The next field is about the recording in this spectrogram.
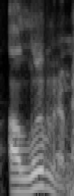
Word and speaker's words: aluminium: Uh, yeah, it's the best aluminum and titanium and gold and uh, aluminium. Um, did you say that? How do you say that? Aluminium. aluminium. Is there an extra U in there? – No, that's extra I.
